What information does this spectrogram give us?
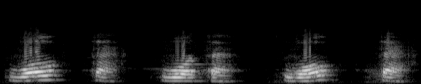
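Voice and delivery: water said British, wota, T kept and R dropped; British water with a crisp T; British pronunciation. Shown as a demonstration. Teacher demonstrating British water. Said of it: "British akan dibaca T-nya tetap T".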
